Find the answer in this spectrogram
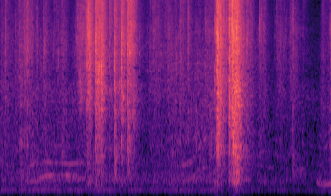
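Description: Plastic courier mailer bag being torn open and rustled by hand, in two loud bursts: about a second in and again near three seconds.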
